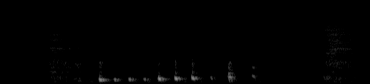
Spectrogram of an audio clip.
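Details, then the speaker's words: Dog snoring in a small room: quiet, airy breaths with runs of low, rhythmic snorting pulses between them; owner remarks she's snoring loudly tonight. "Can you hear Zea snoring? She's loud tonight."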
